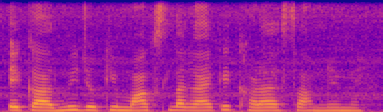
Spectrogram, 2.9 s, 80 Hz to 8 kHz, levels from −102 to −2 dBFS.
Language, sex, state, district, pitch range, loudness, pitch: Hindi, female, Bihar, Muzaffarpur, 220-240 Hz, -30 LUFS, 225 Hz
